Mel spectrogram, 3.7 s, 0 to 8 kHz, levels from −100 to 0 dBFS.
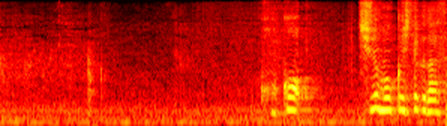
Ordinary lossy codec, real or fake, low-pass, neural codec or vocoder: none; fake; none; codec, 16 kHz, 16 kbps, FreqCodec, smaller model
